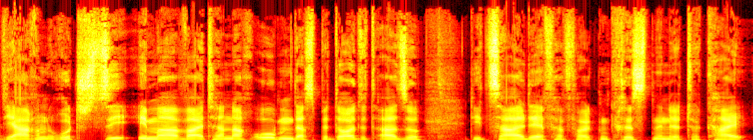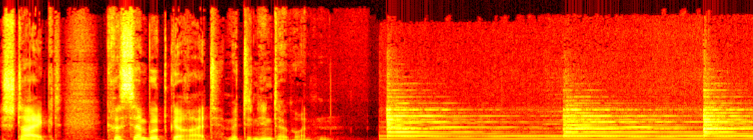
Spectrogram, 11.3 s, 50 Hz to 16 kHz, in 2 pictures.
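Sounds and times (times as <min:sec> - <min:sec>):
speech: 0:00.0 - 0:08.6
church bells ringing in Istanbul Turkey: 0:08.5 - 0:11.2.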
